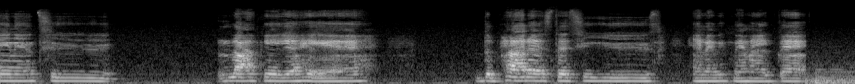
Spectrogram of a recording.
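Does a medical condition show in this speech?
Yes: cerebral palsy.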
